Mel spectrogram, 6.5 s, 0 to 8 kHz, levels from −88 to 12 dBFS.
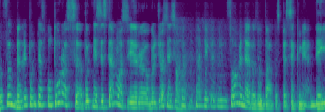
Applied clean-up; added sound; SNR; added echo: neural mask model DeepFilterNet 3.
